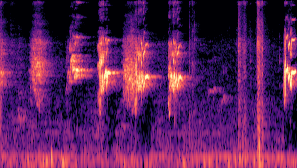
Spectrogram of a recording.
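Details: Energetic Javan myna delivering isian (filler) song, here a string of loud, harsh, squawking notes with squeaky edges, spaced irregularly, plus a couple of sharp clicks.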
